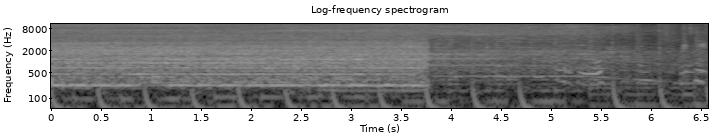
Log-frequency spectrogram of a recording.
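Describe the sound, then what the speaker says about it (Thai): Blenders whir at a drink shop in Kantharalak, Sisaket, a loud, steady motor drone with a rhythmic pulsing churn that drops in pitch partway through as the load changes; a voice talks over it. "เครื่องปั่นก็เครื่องเดียวไม่พอนะคะต้องมีถึง3เครื่องกันเลยทีเดียว"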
